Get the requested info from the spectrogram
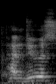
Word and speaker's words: pandanus: How do you say that? Pandanus trees? – Pandanus trees.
